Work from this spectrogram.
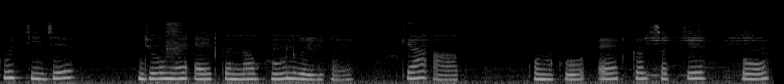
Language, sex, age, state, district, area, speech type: Urdu, female, 18-30, Uttar Pradesh, Ghaziabad, rural, spontaneous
